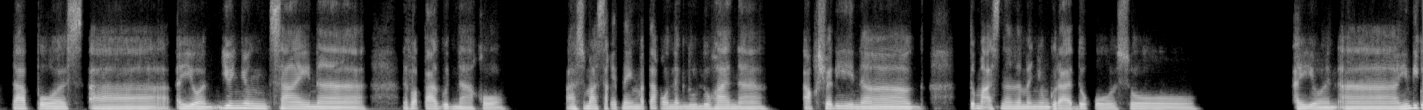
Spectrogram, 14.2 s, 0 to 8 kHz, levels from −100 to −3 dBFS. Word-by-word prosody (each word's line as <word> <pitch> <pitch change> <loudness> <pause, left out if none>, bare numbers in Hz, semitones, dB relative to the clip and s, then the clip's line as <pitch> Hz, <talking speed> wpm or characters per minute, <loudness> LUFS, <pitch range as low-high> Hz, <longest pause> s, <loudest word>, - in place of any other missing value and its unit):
Tapos, 135 -1 +1
ah, 130 -3 +1
ayun 135 -4 +3
'yon 170 0 +3
'yong 165 -1 +2
sign 150 -4 +1
na 130 - +3 0.7
napapagod 140 -2 -1
na 120 -3 0
ako, 120 0 -3 0.5
ah, 130 - -2
sumasakit 150 0 -1
na 145 - +1
'yong 140 0 +1
mata 160 0 -3
ko, 145 - 0
nagluluha 140 +1 +1
na. 125 -1 -1 0.4
Actually, 155 -1 -1
nag 135 -2 +2 0.4
tumaas 160 -4 0
na 145 - +1
naman 140 -1 +1
'yong 135 0 0
grado 125 +2 +1
ko, 120 -1 -2
so, 130 +3 -5 1.6
ayun, 125 -3 +1
ah, 130 0 +2
hindi 165 +6 +2
135 Hz, 125 wpm, -23 LUFS, 130-145 Hz, 1.6 s, ayun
